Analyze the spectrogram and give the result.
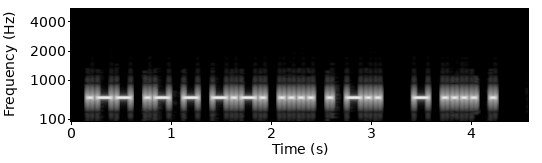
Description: Morse code, heard as a keyed tone, about 25 wpm, 600 Hz. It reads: WATCHED THE
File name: the old man and the sea part 1 25wpm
